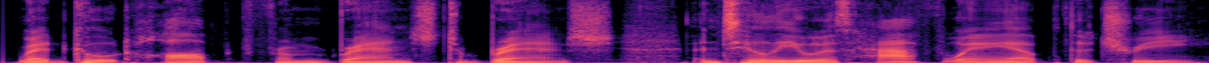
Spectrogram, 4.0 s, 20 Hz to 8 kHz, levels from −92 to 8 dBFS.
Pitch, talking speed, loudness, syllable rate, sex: 120 Hz, 195 wpm, -20 LUFS, 4.6 syllables/s, male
